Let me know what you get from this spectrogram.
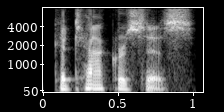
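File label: "catachresis", American English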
